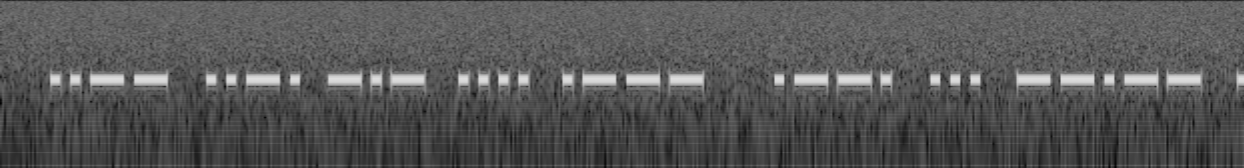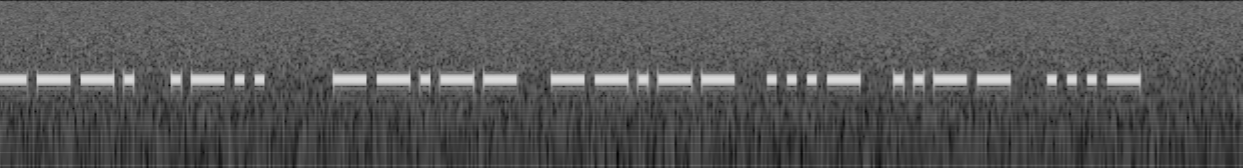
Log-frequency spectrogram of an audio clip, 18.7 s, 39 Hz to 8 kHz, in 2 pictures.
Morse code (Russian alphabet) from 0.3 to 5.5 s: ЮФКХЙ

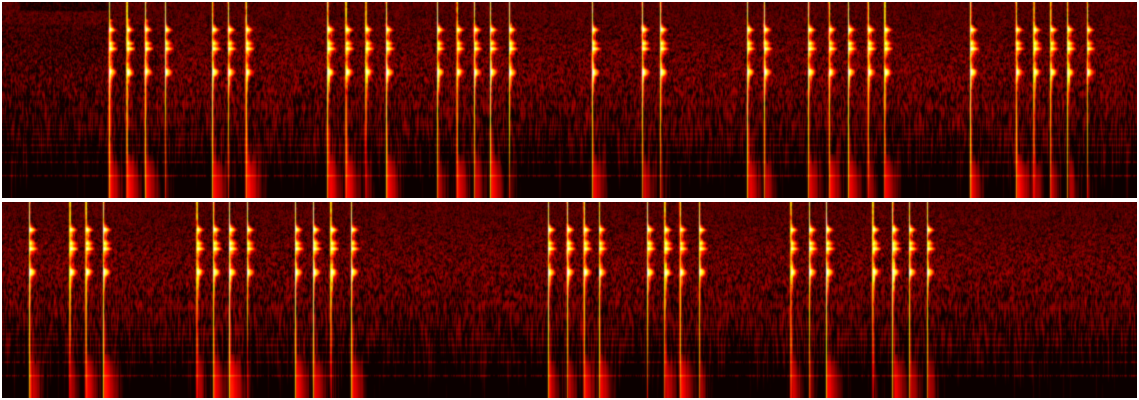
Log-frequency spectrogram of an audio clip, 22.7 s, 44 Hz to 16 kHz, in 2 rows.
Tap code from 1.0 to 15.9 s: SUBJECT

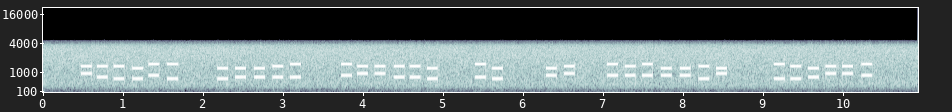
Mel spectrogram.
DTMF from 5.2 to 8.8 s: 61 70 989772*

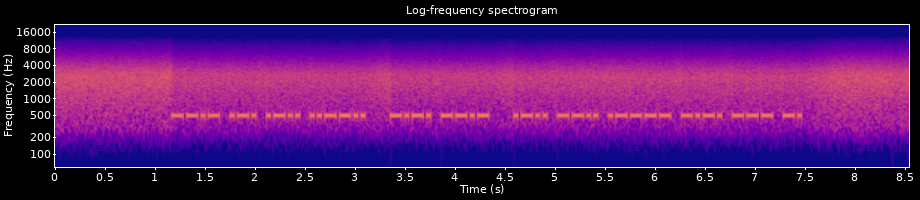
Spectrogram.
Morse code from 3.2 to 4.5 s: CQ

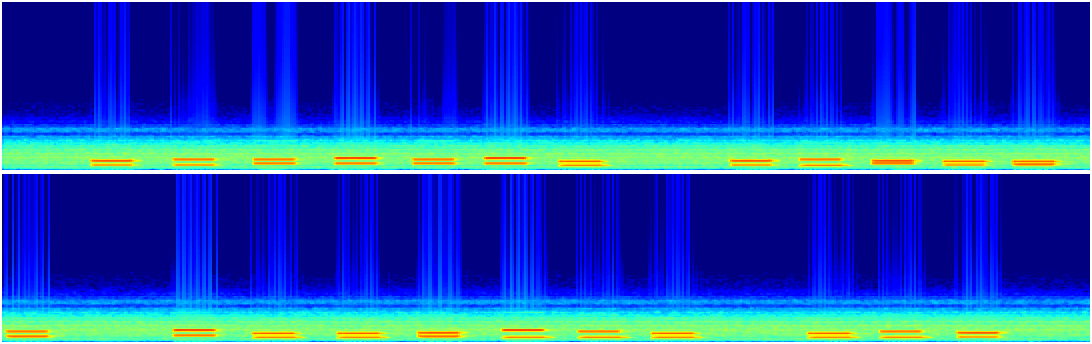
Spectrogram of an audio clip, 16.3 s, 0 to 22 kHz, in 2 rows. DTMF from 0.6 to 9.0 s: 56#D#D1 530479

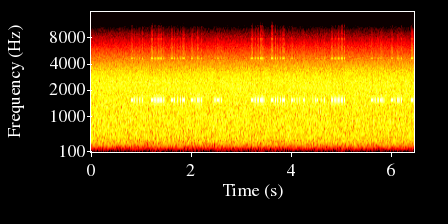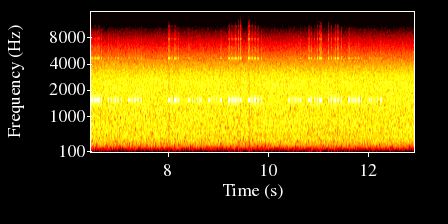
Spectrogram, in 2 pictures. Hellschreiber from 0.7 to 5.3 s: LBWKI RNUYC

